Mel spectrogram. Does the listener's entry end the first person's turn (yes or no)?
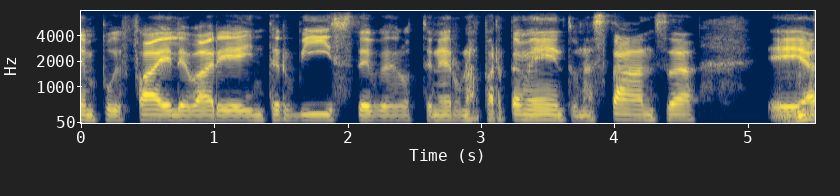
no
